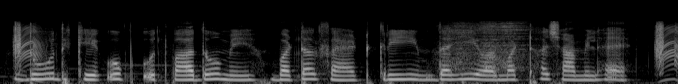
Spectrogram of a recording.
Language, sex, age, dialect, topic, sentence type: Hindi, female, 25-30, Awadhi Bundeli, agriculture, statement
